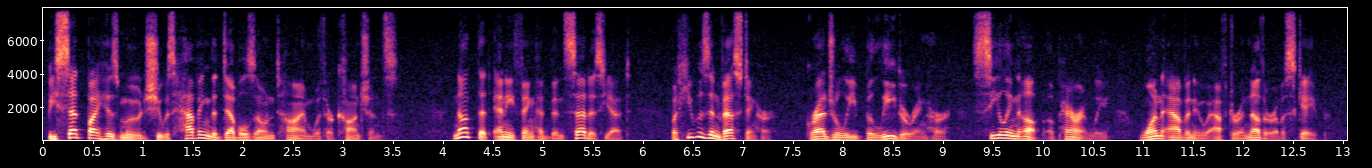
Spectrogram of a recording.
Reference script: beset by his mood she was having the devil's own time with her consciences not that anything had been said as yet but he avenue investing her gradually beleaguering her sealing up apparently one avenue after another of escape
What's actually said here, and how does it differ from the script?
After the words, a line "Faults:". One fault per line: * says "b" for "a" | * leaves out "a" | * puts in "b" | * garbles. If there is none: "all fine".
beset by his mood she was having the devil's own time with her conscience not that anything had been said as yet but he was investing her gradually beleaguering her sealing up apparently one avenue after another of escape
Faults:
* says "conscience" for "consciences"
* says "was" for "avenue"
